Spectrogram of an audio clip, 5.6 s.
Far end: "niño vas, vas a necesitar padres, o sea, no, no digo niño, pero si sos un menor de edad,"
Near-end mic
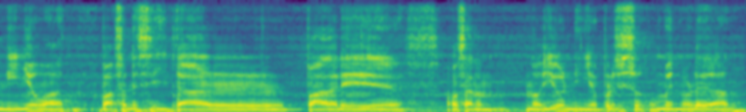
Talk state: echo only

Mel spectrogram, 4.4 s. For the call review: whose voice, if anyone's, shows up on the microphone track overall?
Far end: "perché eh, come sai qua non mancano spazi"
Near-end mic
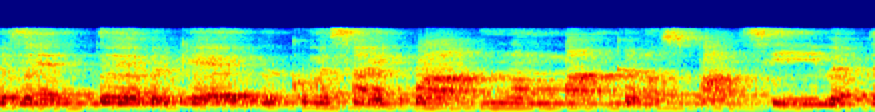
echo only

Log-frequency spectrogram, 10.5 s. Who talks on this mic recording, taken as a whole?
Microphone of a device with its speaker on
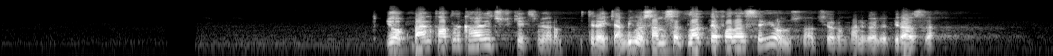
echo only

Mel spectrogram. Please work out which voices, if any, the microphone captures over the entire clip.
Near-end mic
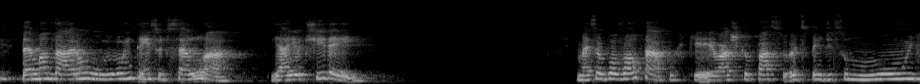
echo only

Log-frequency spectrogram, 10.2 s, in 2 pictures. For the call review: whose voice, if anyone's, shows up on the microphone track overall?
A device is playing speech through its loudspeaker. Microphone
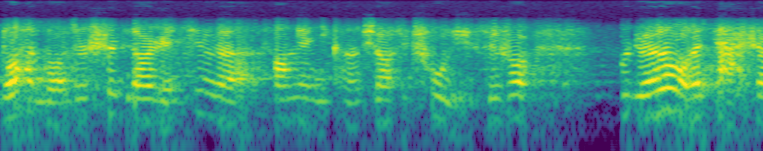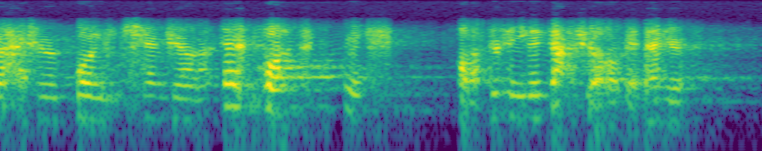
echo only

